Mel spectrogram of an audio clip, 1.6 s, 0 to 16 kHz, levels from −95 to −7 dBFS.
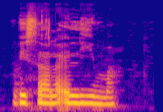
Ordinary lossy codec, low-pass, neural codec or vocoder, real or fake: none; 14.4 kHz; none; real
